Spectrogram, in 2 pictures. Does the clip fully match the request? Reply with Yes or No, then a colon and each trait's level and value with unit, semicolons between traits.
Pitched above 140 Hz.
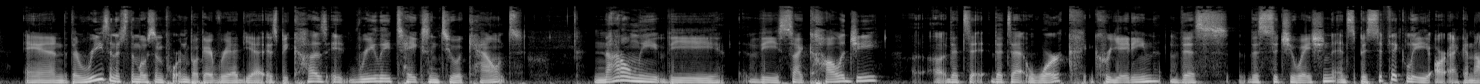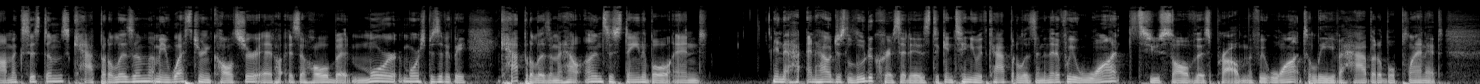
No: low, 105 Hz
